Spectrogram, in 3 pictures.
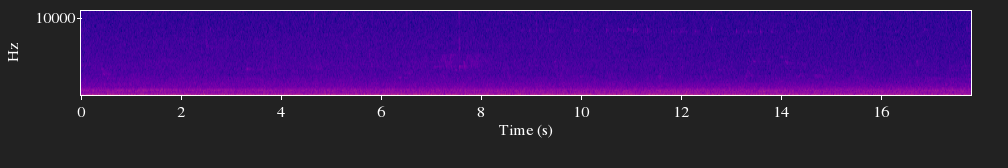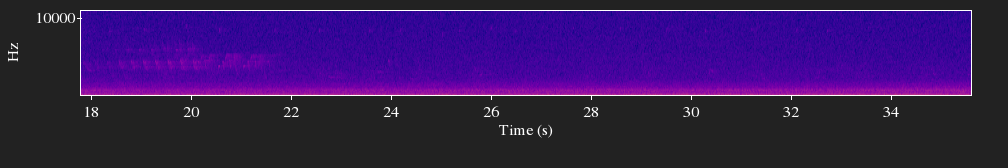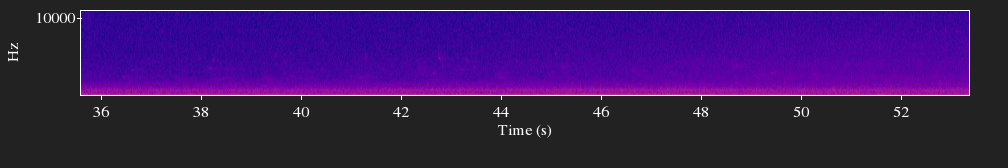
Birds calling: Ovenbird (Seiurus aurocapilla), Common Yellowthroat (Geothlypis trichas)

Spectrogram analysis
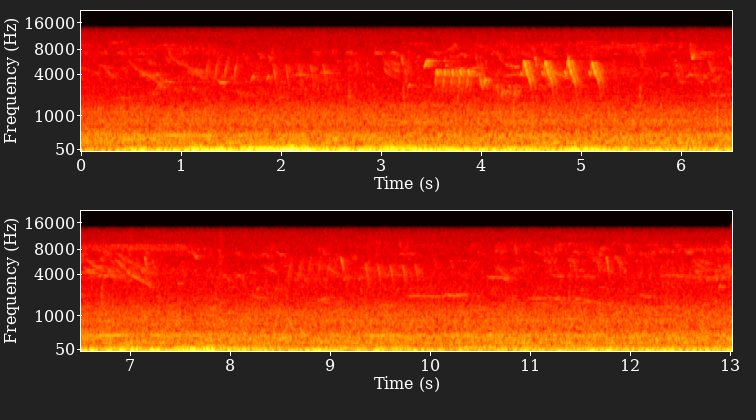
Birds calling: House Wren (Troglodytes aedon)

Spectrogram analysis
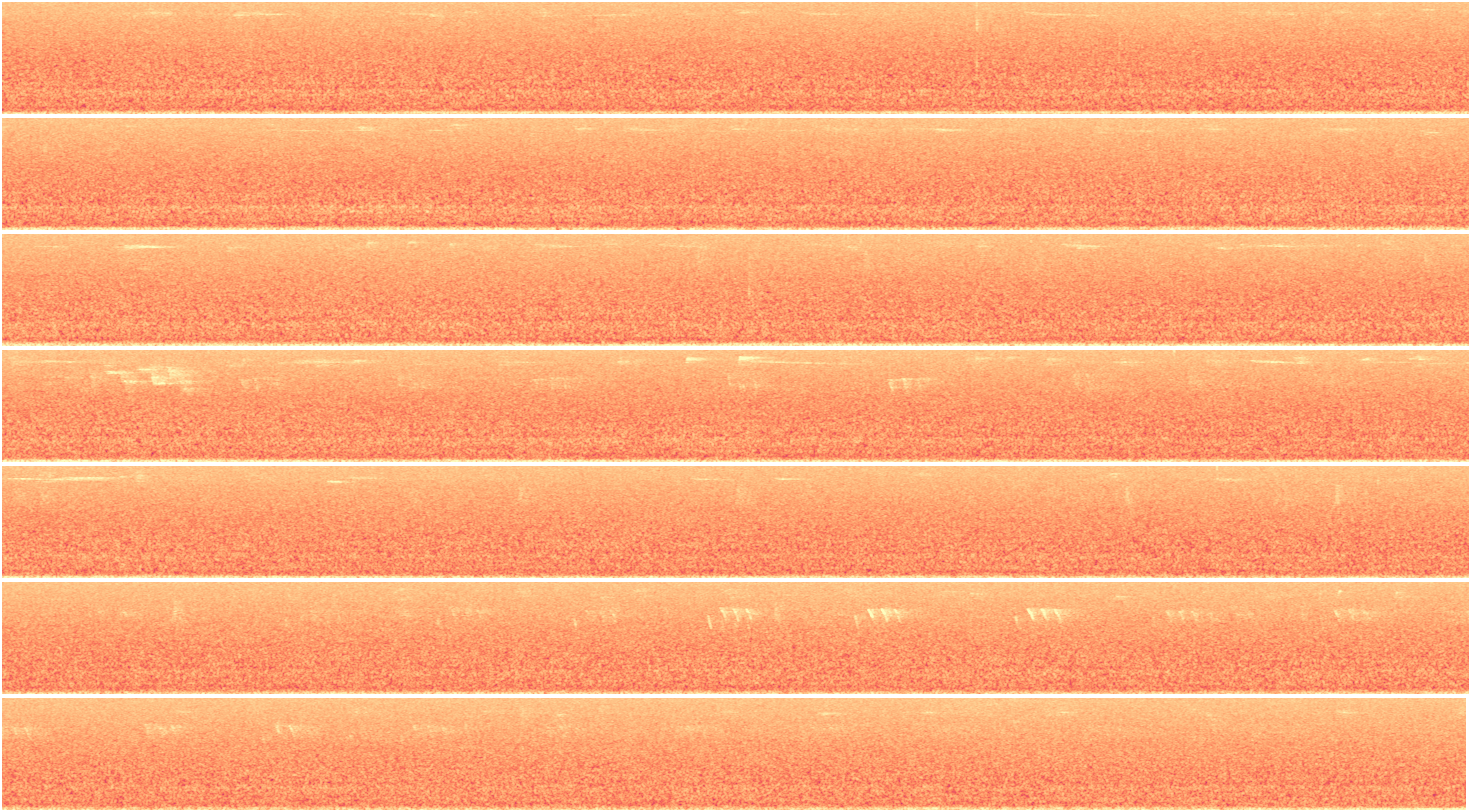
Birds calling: American Goldfinch (Spinus tristis), Ovenbird (Seiurus aurocapilla)

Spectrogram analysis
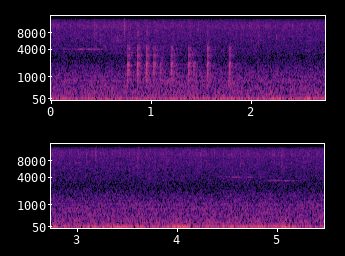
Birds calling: Yellow-bellied Sapsucker (Sphyrapicus varius), Black-capped Chickadee (Poecile atricapillus)

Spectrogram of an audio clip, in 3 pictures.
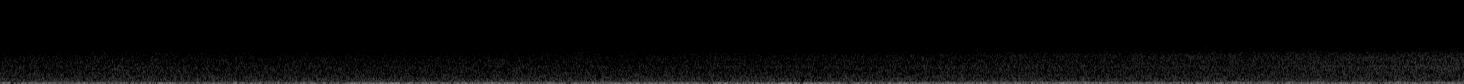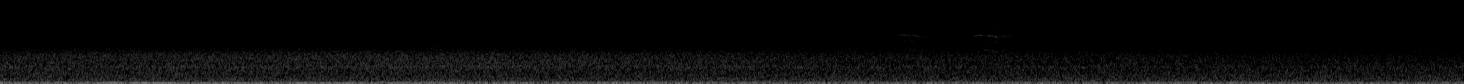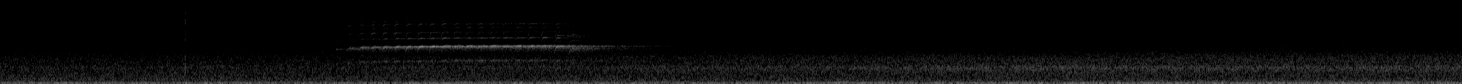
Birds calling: Pileated Woodpecker (Dryocopus pileatus), Blue Jay (Cyanocitta cristata)

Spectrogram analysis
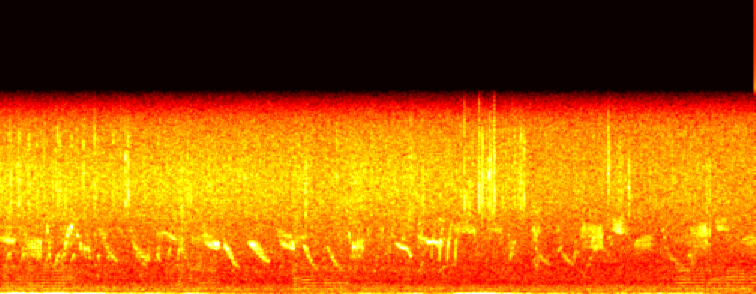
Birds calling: Eurasian Skylark (Alauda arvensis)

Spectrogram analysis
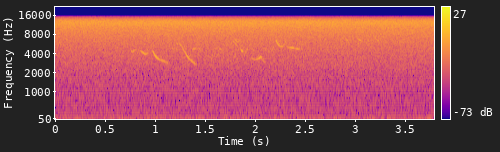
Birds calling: Yellow-fronted Canary (Crithagra mozambica)

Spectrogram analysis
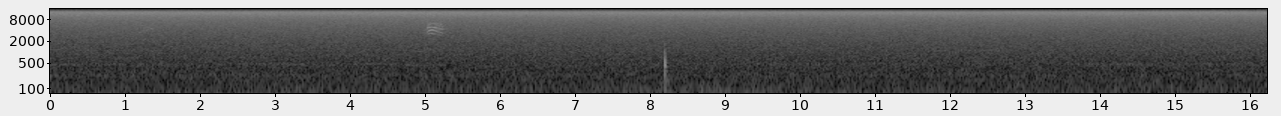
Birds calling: Hawaii Amakihi (Chlorodrepanis virens)

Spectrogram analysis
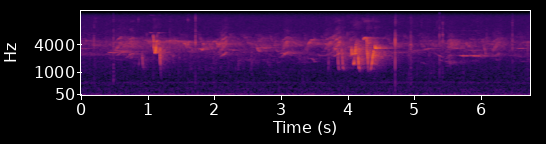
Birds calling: Hawaii Amakihi (Chlorodrepanis virens), Omao (Myadestes obscurus), Iiwi (Drepanis coccinea)

